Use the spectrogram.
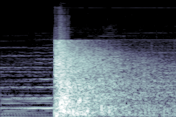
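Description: gunshot

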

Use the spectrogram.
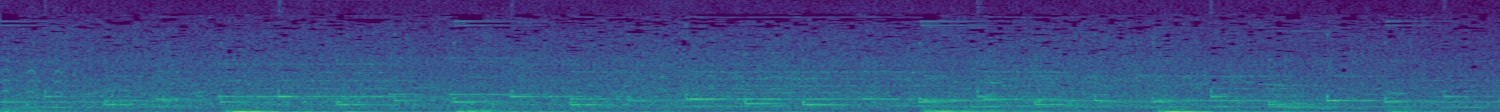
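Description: waterfall

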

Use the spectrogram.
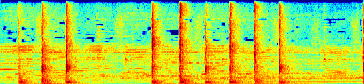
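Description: knocking on glass

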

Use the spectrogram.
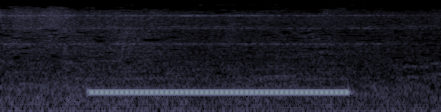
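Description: telephone dialing tones

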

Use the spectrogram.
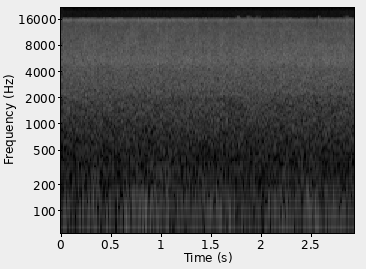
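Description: heavy rain pouring

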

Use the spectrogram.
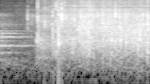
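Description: applause

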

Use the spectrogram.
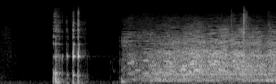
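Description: burping

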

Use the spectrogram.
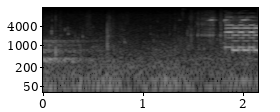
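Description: telephone ringing

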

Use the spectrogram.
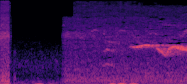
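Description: sparrows chirping in woods

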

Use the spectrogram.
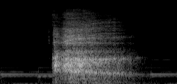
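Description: yawning

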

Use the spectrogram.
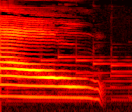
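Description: cat meowing

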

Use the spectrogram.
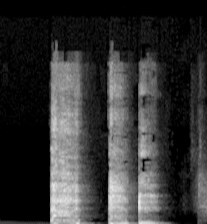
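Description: man coughing several times

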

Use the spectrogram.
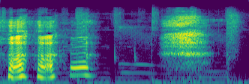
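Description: yawn

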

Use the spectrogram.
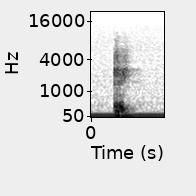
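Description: throat clearing

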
